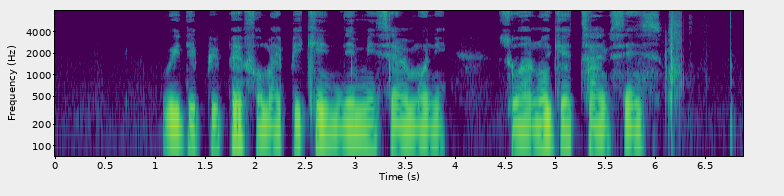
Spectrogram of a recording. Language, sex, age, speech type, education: Nigerian Pidgin, male, 15-29, spontaneous, tertiary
